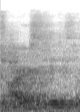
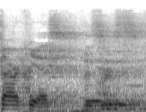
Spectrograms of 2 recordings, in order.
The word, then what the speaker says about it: Arceus: The alternate pronunciation Arceus over there. – Let me tell you, it's Arceus.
